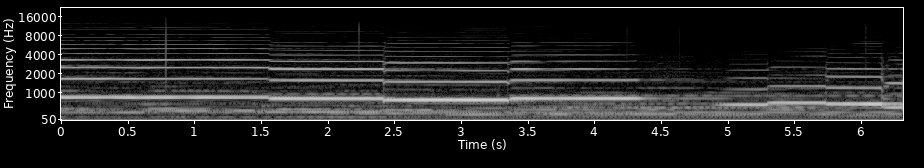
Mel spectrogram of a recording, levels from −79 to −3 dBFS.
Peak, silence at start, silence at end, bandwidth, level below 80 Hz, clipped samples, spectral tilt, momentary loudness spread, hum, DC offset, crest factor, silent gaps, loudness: -12 dBFS; 0 s; 0 s; 13 kHz; -46 dBFS; under 0.1%; -3 dB/octave; 9 LU; 60 Hz at -55 dBFS; under 0.1%; 12 dB; none; -24 LUFS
